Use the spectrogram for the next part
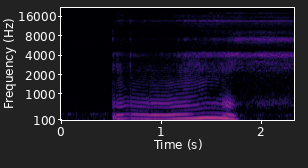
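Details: Snoring in contented sleep: a single sustained, voiced, humming snore lasting about a second.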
